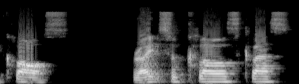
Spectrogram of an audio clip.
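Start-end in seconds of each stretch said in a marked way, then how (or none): 0.0-0.7 London "class" with a long, back "ah"; London accent. Shown as a demonstration. Teasing students from London, London accent. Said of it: "Also in London". 1.8-2.4 London "class" with a long "ah"; London accent. Shown as a demonstration. Contrasting two pronunciations for students, London accent. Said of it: "difference between class and class".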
